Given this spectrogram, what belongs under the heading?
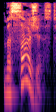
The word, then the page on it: massagist: British English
